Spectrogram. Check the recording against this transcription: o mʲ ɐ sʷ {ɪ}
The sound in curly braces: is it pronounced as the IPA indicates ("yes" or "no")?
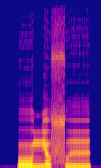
no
